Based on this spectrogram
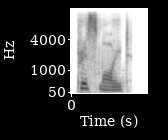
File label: "prismoid", Indian; Dictionary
